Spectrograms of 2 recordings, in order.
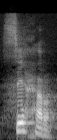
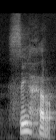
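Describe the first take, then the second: The two takes are said the same way.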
